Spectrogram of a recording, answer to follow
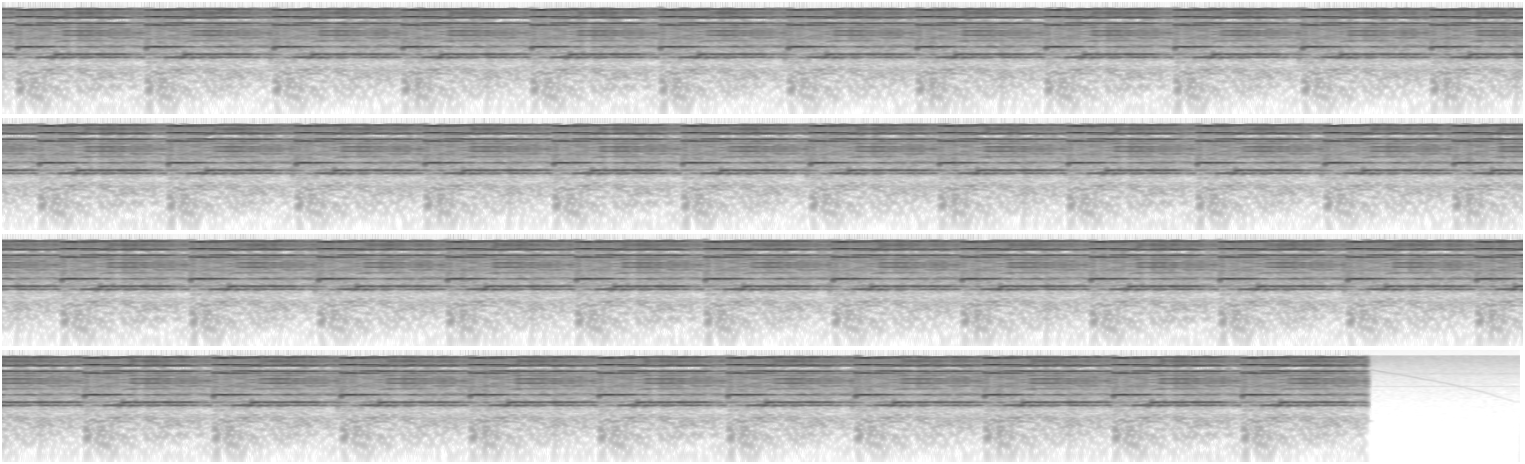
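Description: Ultraman Trigger Power Type Key (Premium) toy playing a looping electronic standby sound through its small speaker after its top button is pressed: a pattern of electronic tones repeating evenly over and over, cutting off suddenly just before the end.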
